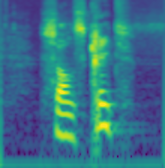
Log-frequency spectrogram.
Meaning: Sanskrit (Indo-Iranian language)
- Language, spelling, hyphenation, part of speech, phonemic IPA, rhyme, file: Dutch, Sanskriet, San‧skriet, proper noun, /sɑnˈskrit/, -it, Nl-Sanskriet.ogg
